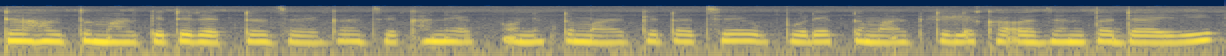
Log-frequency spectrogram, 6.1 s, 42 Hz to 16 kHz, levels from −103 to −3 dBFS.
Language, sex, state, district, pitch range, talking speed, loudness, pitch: Bengali, female, Assam, Hailakandi, 195-210 Hz, 165 wpm, -17 LUFS, 200 Hz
